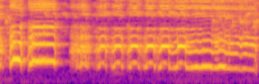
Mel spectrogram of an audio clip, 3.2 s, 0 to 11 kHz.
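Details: Kukuak Balenggek rooster from Solok at a 2023 contest in Padang, Indonesia, crowing loudly: a few short opening notes, then a long multi-syllable crow of rapid, wavering, repeated notes ending in a falling tail.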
